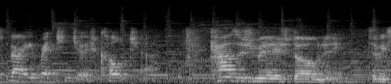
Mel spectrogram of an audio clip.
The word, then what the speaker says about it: Kazimierz Dolny: Kazimierz Dolny.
